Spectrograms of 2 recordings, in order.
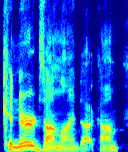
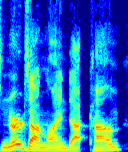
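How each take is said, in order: First: The word nerds begins with a K sound. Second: The word nerds begins with a plain N sound.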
